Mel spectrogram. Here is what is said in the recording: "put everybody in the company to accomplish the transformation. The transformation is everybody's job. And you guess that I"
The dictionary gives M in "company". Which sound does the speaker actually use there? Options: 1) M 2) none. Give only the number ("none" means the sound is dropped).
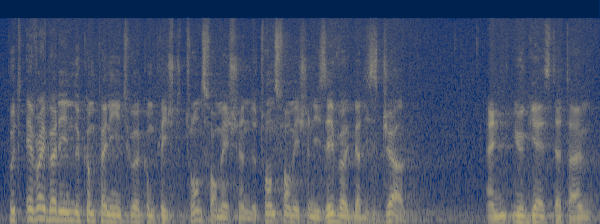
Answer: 1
